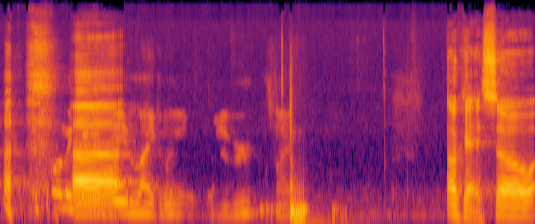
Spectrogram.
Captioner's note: laughs; sound distorts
